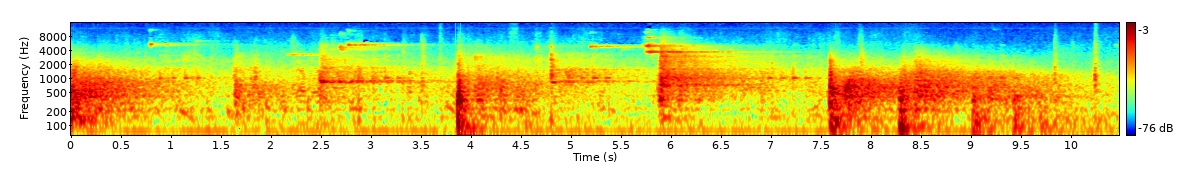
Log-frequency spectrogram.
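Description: A ball bounces on a hard floor and off walls.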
